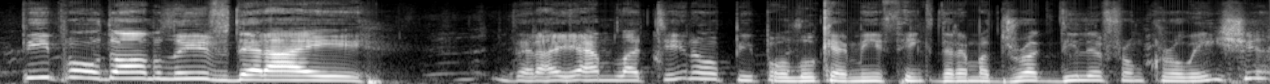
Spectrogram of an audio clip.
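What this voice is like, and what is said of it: Eastern European-sounding foreign accent. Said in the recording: “my accent says I'm Dracula ... She heard my accent on the phone”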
